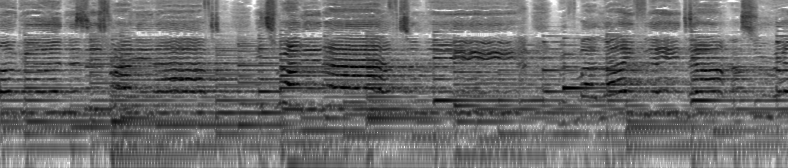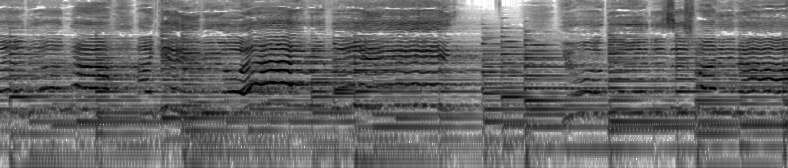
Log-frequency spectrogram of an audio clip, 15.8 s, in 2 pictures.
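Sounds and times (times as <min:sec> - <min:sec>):
alto choir singing: 0:00.0 - 0:15.7.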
